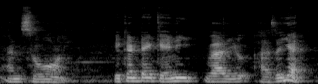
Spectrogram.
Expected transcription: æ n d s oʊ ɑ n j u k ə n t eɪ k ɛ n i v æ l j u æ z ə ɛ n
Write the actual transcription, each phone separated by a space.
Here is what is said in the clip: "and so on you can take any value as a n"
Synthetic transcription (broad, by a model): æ n d s oʊ ɑ n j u k ə n t eɪ k ɛ n i v æ l j u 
